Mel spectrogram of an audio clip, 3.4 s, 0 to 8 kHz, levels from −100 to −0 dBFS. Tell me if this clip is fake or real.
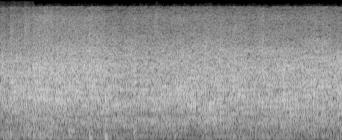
fake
